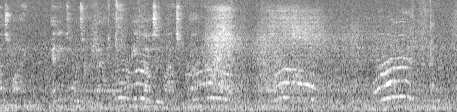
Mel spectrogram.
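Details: A female Burmese cat indoors gives a series of short, arched meows a second or two apart, each rising then falling, apparently wanting to go and wake the baby; a low household rumble runs underneath and a person speaks briefly.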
